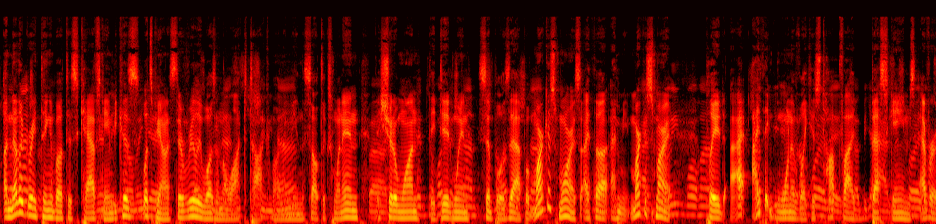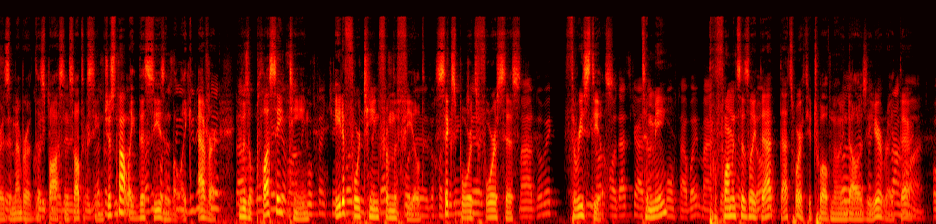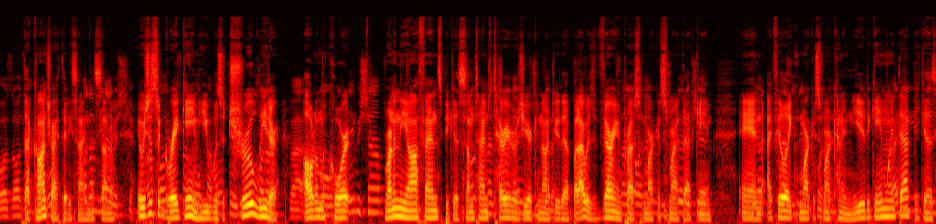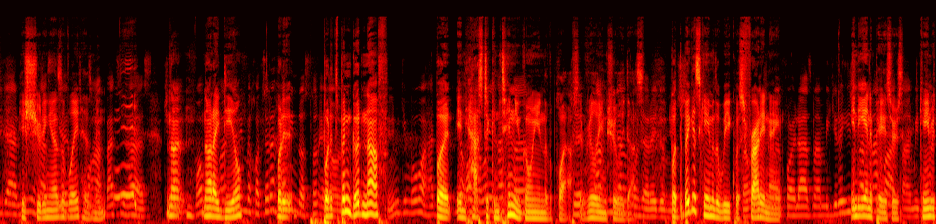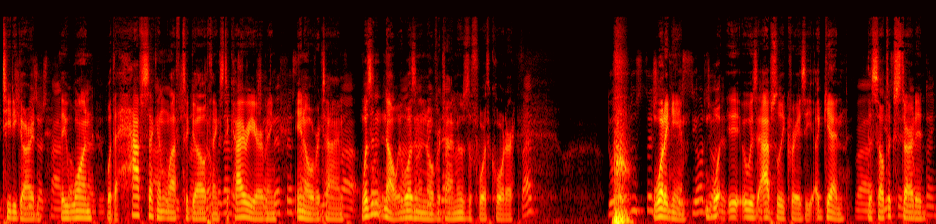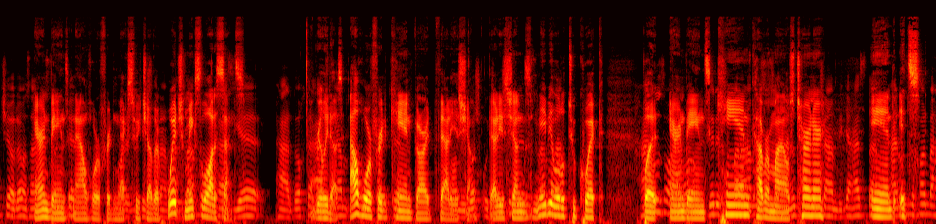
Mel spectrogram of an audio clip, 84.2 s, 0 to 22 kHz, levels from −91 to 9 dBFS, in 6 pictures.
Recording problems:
voice in the background; noticeable; throughout; 15 dB below the speech

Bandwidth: 16 kHz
